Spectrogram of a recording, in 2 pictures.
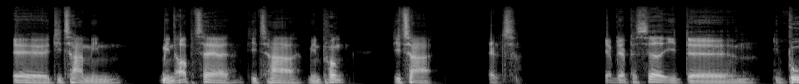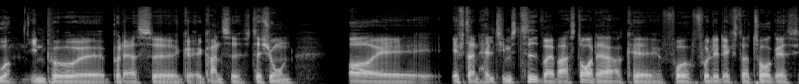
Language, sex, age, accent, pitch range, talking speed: Danish, male, 30-49, native, 80-95 Hz, 175 wpm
